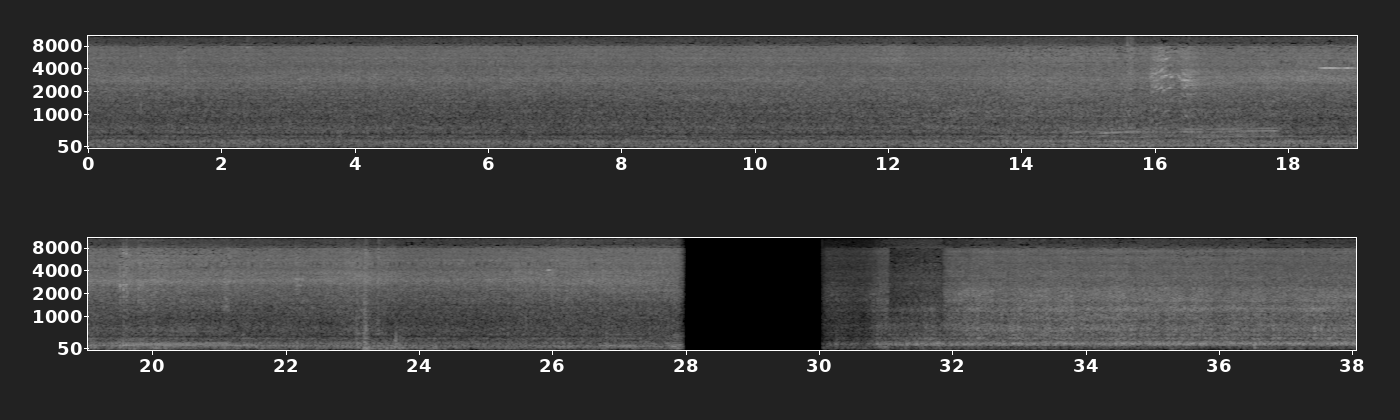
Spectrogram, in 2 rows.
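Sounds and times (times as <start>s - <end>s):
train wheels rumbling on rail: 0.0s - 27.9s, 30.3s - 38.0s
thin wheel squeals: 15.9s - 16.8s, 18.5s - 19.1s.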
